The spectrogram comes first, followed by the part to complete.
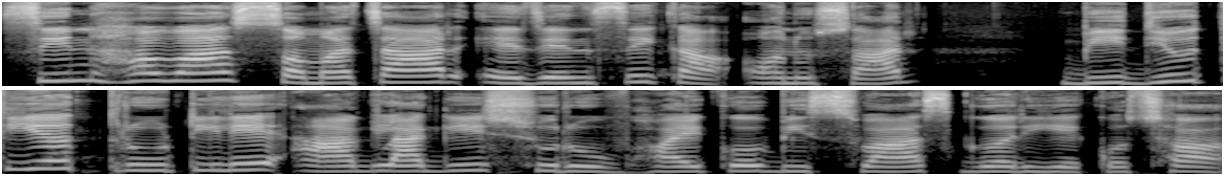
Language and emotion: Nepali, neutral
